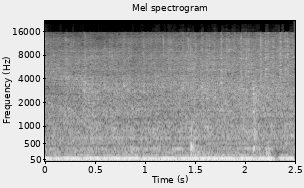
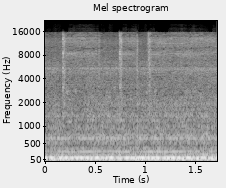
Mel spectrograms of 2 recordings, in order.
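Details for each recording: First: Truck petrol engine, 34,000 miles, after sitting for years, idling after PCV valve replacement for a rattling/ticking noise: steady, even low rumble, no clicking or tapping, running smoother; rubber grommet may also need replacing. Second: Truck engine with only 34,000 miles that sat for years, idling: a few irregular, sharp light ticks mistaken for lifter tick or exhaust leak; the PCV check valve spring bouncing back and forth, easy to replace.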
